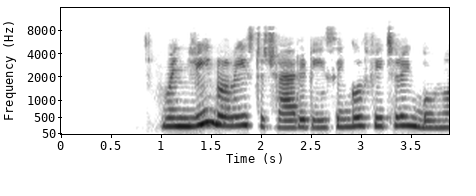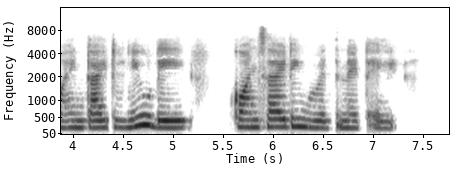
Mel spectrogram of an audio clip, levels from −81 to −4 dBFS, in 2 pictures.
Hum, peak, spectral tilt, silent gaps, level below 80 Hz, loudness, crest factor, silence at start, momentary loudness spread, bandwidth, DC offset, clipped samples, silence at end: none; -6 dBFS; -4.5 dB/octave; 5.38-5.55 s; -76 dBFS; -23 LUFS; 18 dB; 1 s; 12 LU; 9.2 kHz; under 0.1%; under 0.1%; 0.55 s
